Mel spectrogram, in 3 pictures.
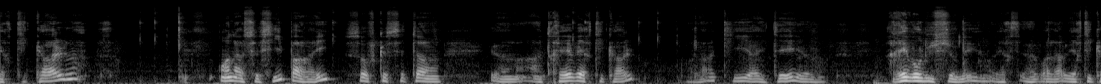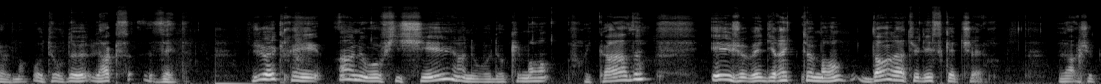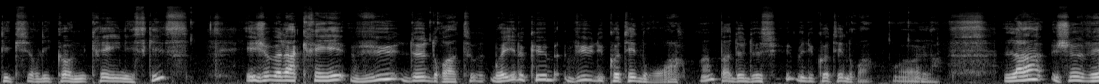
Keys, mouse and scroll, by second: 1.3 click, 1.6 space, 2.7 click, 5.5 click, 6.4 click, 6.7 space, 10.4-11.9 drag, 14.6 click, 16.3 click, 18.8 click, 20.1 click, 23.7 click, 26.1 click, 30.8 click.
